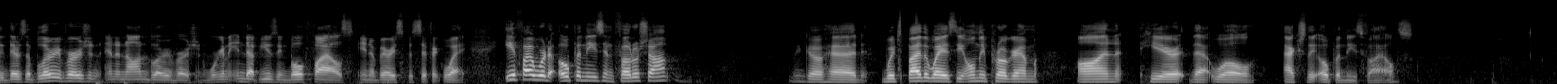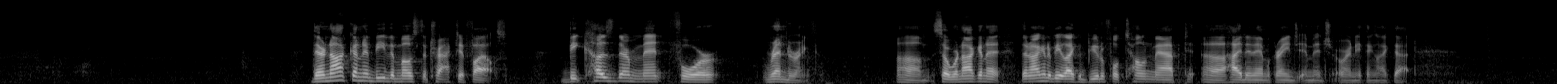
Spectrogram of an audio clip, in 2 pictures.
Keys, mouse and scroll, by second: 4.8 click, 5.6 right click, 12.4 click, 13.8 click, 14.7 click.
